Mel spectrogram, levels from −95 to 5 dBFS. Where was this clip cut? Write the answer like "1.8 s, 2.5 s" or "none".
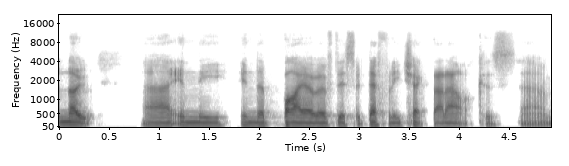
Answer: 1.7 s, 3.0 s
